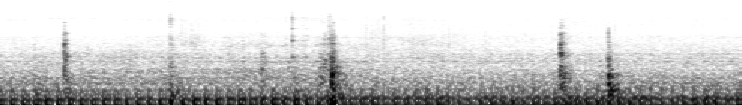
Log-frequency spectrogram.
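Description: Pickup truck engine idling steadily, with a few short clicks over it.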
